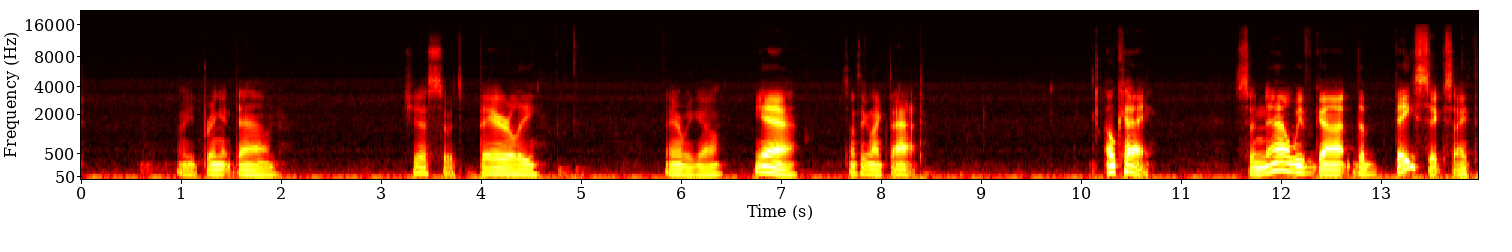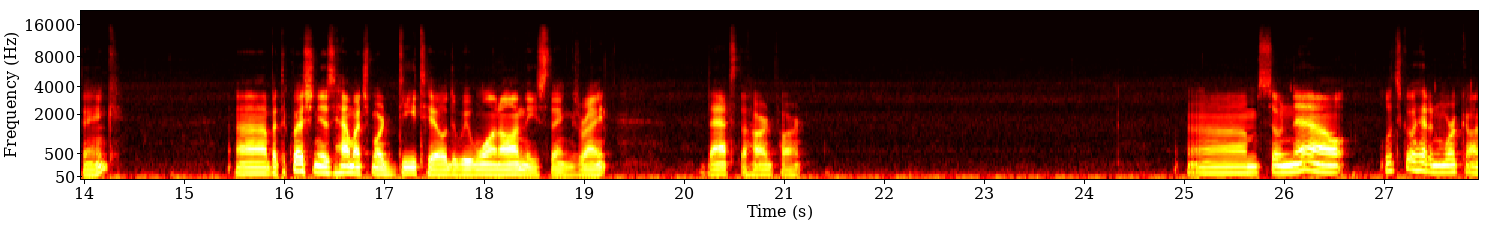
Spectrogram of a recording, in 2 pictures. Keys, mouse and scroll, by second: 2.8-3.1 scroll up 1, 3.5 shift+middle click, 3.5-4.7 scroll up 2, 5.2 click, 8.8-9.5 scroll down 3, 9.1-9.5 scroll up 1, 10.0 scroll down 1, 10.3 Tab, 10.6-11.7 scroll up 2, 11.7 Tab, 12.7 a, 14.1 click, 16.4 shift+middle click, 16.8 scroll up 2, 17.2 shift+middle click, 18.5 Tab, 20.0-20.4 scroll down 2, 20.4 shift+middle click, 22.3 click, 25.5 middle click.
